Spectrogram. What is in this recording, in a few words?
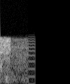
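Raleigh Police North District Tactical; p25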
